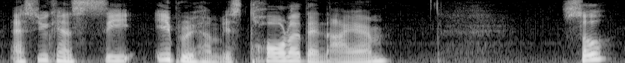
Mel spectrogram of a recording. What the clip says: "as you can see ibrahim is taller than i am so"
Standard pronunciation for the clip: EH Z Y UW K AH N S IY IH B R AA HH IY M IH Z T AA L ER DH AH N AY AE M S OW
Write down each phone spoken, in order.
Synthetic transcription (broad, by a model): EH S Y UW K AH N S IY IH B R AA HH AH M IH S T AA L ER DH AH N AY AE M S OW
